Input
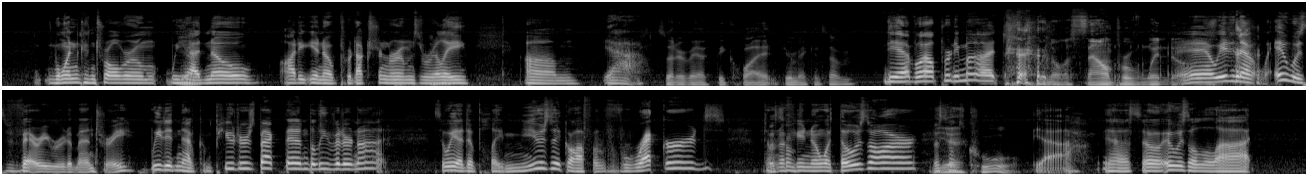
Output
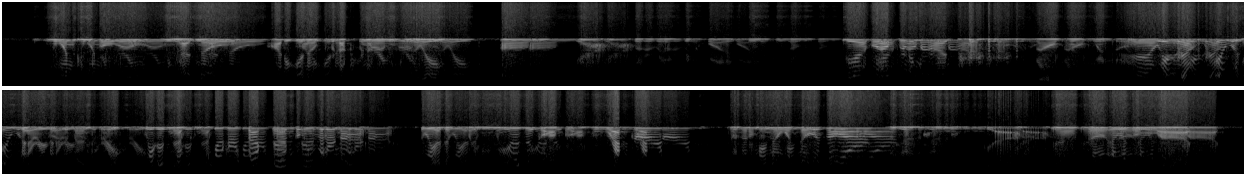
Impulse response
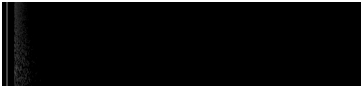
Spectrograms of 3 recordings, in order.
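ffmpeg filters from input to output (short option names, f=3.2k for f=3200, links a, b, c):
-filter_complex "[0:a]bandreject=f=60:t=h:w=6,bandreject=f=120:t=h:w=6,bandreject=f=180:t=h:w=6,bandreject=f=240:t=h:w=6,bandreject=f=300:t=h:w=6,bandreject=f=360:t=h:w=6,bandreject=f=420:t=h:w=6,aecho=1:1:0.9:0.65,lowpass=f=3k:t=q:w=0.5098,lowpass=f=3k:t=q:w=0.6013,lowpass=f=3k:t=q:w=0.9,lowpass=f=3k:t=q:w=2.563,afreqshift=-3500,acrusher=bits=3:mode=log:mix=0:aa=0.000001,aderivative,aecho=1:1:292:0.422,asplit=2[a][b];[1:a]atrim=start_sample=2205,afade=t=out:st=0.14:d=0.01,atrim=end_sample=6615[c];[b][c]afir=irnorm=-1:irlink=0,volume=-13.5dB[d];[a][d]amix=inputs=2:normalize=0,asetrate=46305,aresample=44100,volume=-4.5dB"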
